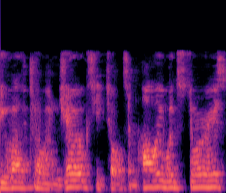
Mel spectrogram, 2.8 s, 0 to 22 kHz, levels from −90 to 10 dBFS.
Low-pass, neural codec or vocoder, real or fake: 7.2 kHz; codec, 44.1 kHz, 3.4 kbps, Pupu-Codec; fake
